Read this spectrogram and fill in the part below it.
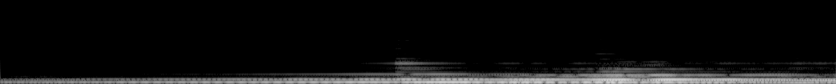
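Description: A spinning turntable hums with a low, pulsing drone that slowly grows louder.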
